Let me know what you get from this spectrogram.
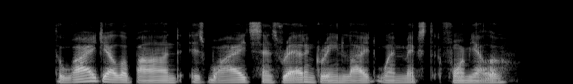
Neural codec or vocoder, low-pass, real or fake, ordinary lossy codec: none; 7.2 kHz; real; none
